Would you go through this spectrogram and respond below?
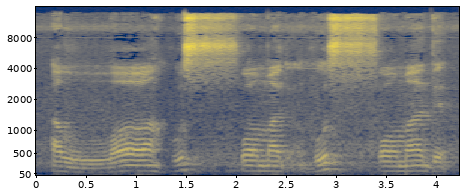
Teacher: Langsung masuk ketika tasydid, langsung Shad tebal.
